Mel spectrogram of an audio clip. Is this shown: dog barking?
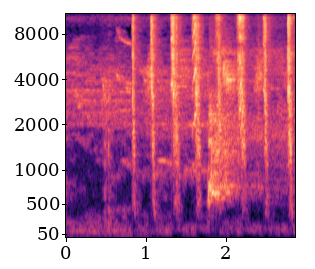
yes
